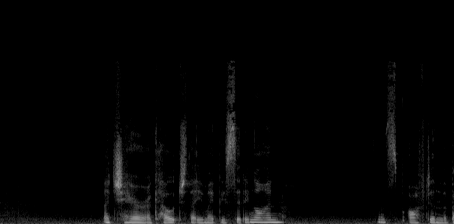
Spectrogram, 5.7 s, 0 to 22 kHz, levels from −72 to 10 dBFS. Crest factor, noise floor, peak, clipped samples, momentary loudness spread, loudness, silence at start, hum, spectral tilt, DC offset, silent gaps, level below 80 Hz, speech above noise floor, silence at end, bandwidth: 20 dB; -56 dBFS; -14 dBFS; under 0.1%; 11 LU; -30 LUFS; 0 s; none; -4.5 dB/octave; under 0.1%; none; -56 dBFS; 26 dB; 0 s; 16 kHz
